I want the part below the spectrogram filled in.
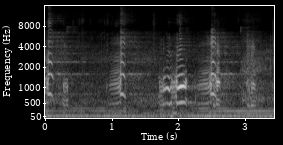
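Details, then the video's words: Geese in flight after being chased from a pond, giving a few spaced, strongly harmonic honks, paired at times, over a steady low hum. "Geese honking and flying"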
